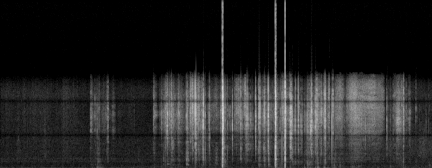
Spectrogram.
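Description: Handling noise from a trail camera being bumped and shoved about, picked up by its own microphone: scraping and rustling that starts about two and a half seconds in, with a few sharp knocks near the middle.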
